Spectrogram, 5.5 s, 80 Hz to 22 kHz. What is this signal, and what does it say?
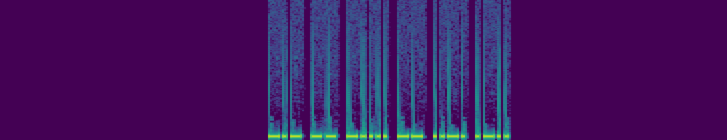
Morse code, heard as a keyed tone, about 41 wpm, 700 Hz. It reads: KM6MFL
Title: USA Call Signs - 6 Characters - Repeated 2x - 45wpm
